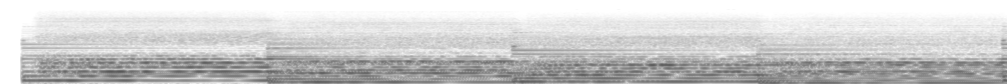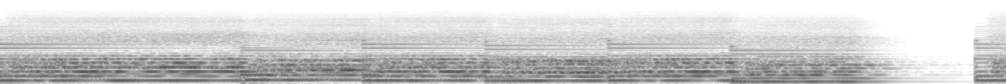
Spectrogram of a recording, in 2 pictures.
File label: bass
